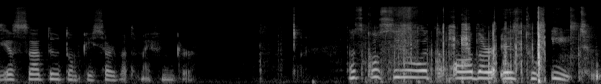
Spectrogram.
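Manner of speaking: ordinary talk, nothing marked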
